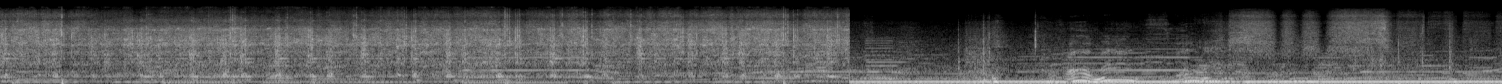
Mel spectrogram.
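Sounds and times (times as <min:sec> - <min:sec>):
cylinder hone grinding and clattering: 0:00.0 - 0:08.5.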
